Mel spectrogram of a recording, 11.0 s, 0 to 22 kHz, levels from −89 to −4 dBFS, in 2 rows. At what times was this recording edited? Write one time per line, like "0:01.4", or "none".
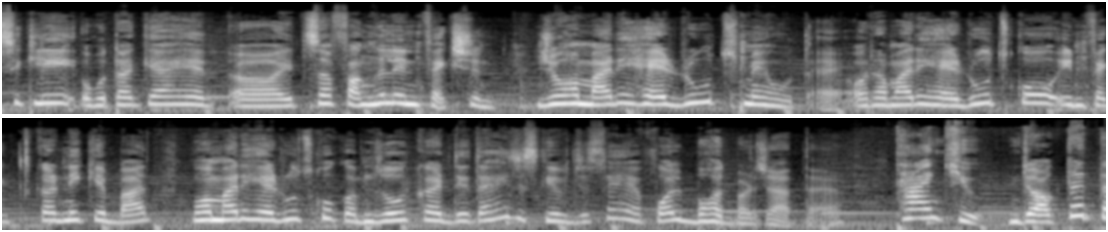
none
